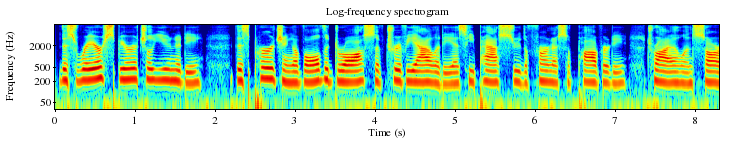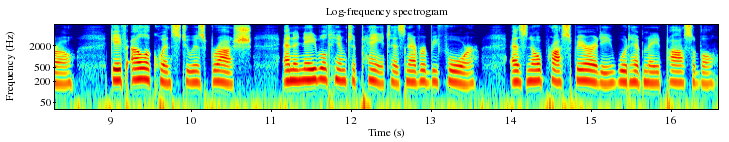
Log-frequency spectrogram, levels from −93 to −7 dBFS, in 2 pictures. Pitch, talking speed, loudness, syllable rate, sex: 195 Hz, 150 wpm, -18 LUFS, 4.8 syllables/s, female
